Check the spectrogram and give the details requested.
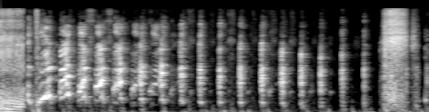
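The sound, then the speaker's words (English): Someone imitates a fart with their mouth, blowing a long, sputtering raspberry of rapid buzzy pulses, then finishing with a short, breathy blast. “You can just do a fart sound. I will.”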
